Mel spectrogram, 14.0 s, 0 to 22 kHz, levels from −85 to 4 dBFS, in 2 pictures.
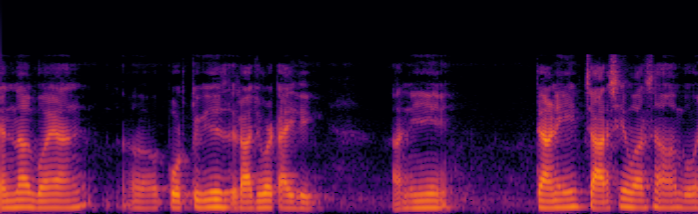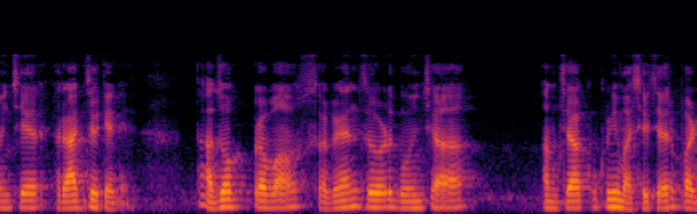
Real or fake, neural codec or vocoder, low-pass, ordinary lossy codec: fake; codec, 16 kHz, 2 kbps, FunCodec, trained on LibriTTS, 25 frames a second; none; none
